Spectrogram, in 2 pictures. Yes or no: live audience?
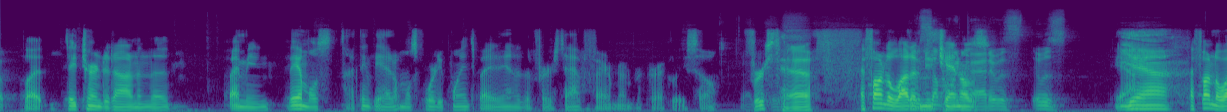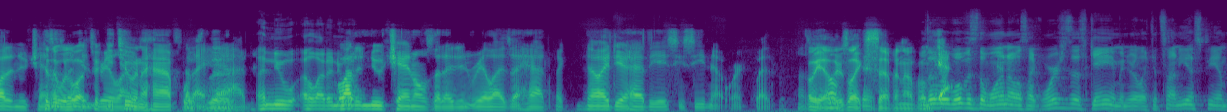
no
